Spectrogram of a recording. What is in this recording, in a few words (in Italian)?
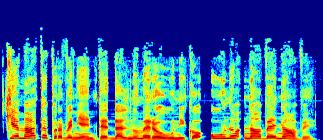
messaggio annuncio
